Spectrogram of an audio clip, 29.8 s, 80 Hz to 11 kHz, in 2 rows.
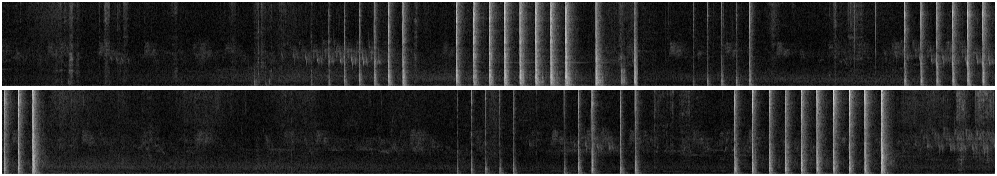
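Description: Small hammer driving 3/4-inch frame nails into the wooden bars of a Hoffman beehive brood frame: several runs of quick taps, about five a second, with pauses between them.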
